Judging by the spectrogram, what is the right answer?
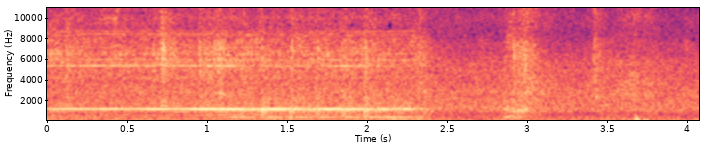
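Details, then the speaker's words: Kawasaki Vulcan 900 after fuel pump reinstalled and blocked tank breather check valve addressed for no-start: key-on steady high hum about two seconds, then clean stop; normal pump priming, FI light goes out. "You hear the fuel pump priming. FI light goes out, oil light stays on until it's running."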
